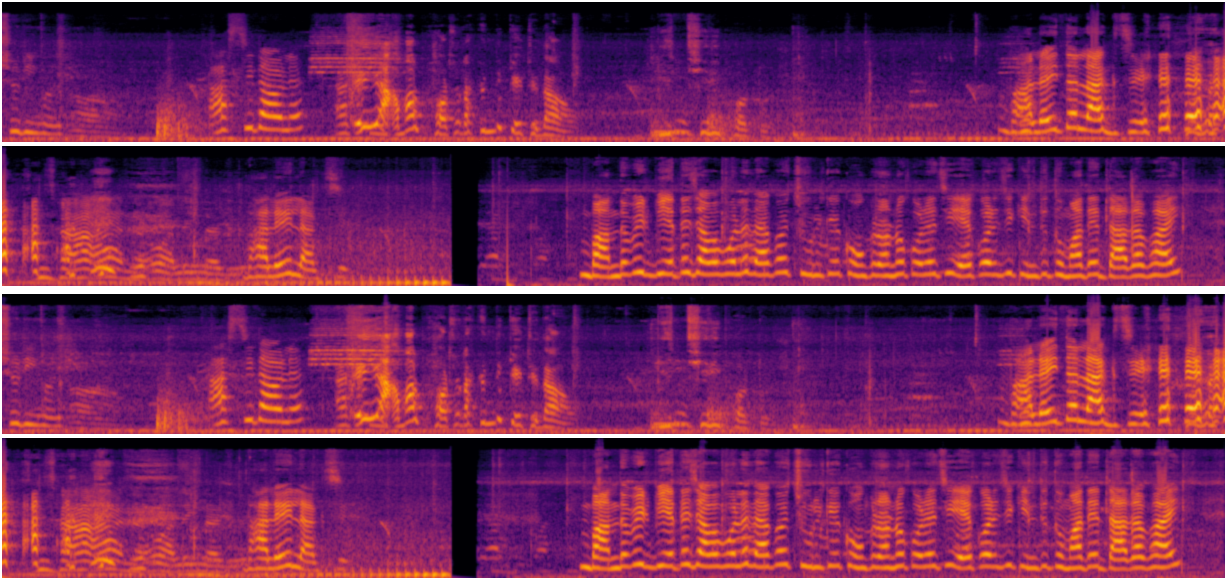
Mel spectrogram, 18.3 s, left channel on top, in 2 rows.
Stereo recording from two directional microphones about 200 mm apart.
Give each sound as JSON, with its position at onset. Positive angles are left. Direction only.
{"t": 1.2, "sound": "speech", "side_deg": 50}
{"t": 1.5, "sound": "a woman's voice", "side_deg": -5}
{"t": 2.6, "sound": "speech", "side_deg": 15}
{"t": 7.5, "sound": "a woman's voice", "side_deg": -10}
{"t": 10.2, "sound": "a woman's voice", "side_deg": -15}
{"t": 10.8, "sound": "speech", "side_deg": 0}
{"t": 13.5, "sound": "speech", "side_deg": 5}
{"t": 15.4, "sound": "speech", "side_deg": -20}
{"t": 15.7, "sound": "speech", "side_deg": 5}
